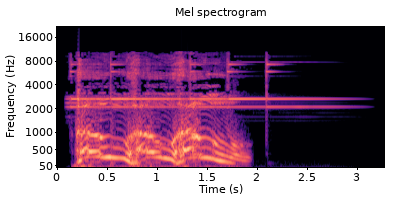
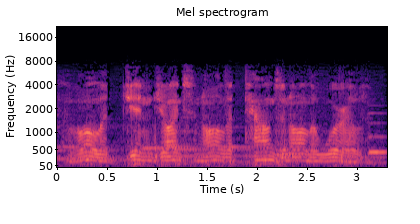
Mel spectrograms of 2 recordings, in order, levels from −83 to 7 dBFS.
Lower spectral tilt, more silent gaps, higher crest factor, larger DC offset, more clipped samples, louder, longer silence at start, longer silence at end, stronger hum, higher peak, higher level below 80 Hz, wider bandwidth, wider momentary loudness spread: about the same, -4.5 dB/octave vs -5 dB/octave; neither; second, 12 dB vs 18 dB; neither; neither; first, -10 LUFS vs -23 LUFS; about the same, 0.1 s vs 0 s; first, 0.5 s vs 0 s; neither; first, 0 dBFS vs -6 dBFS; first, -38 dBFS vs -50 dBFS; first, 11 kHz vs 8.4 kHz; first, 17 LU vs 4 LU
